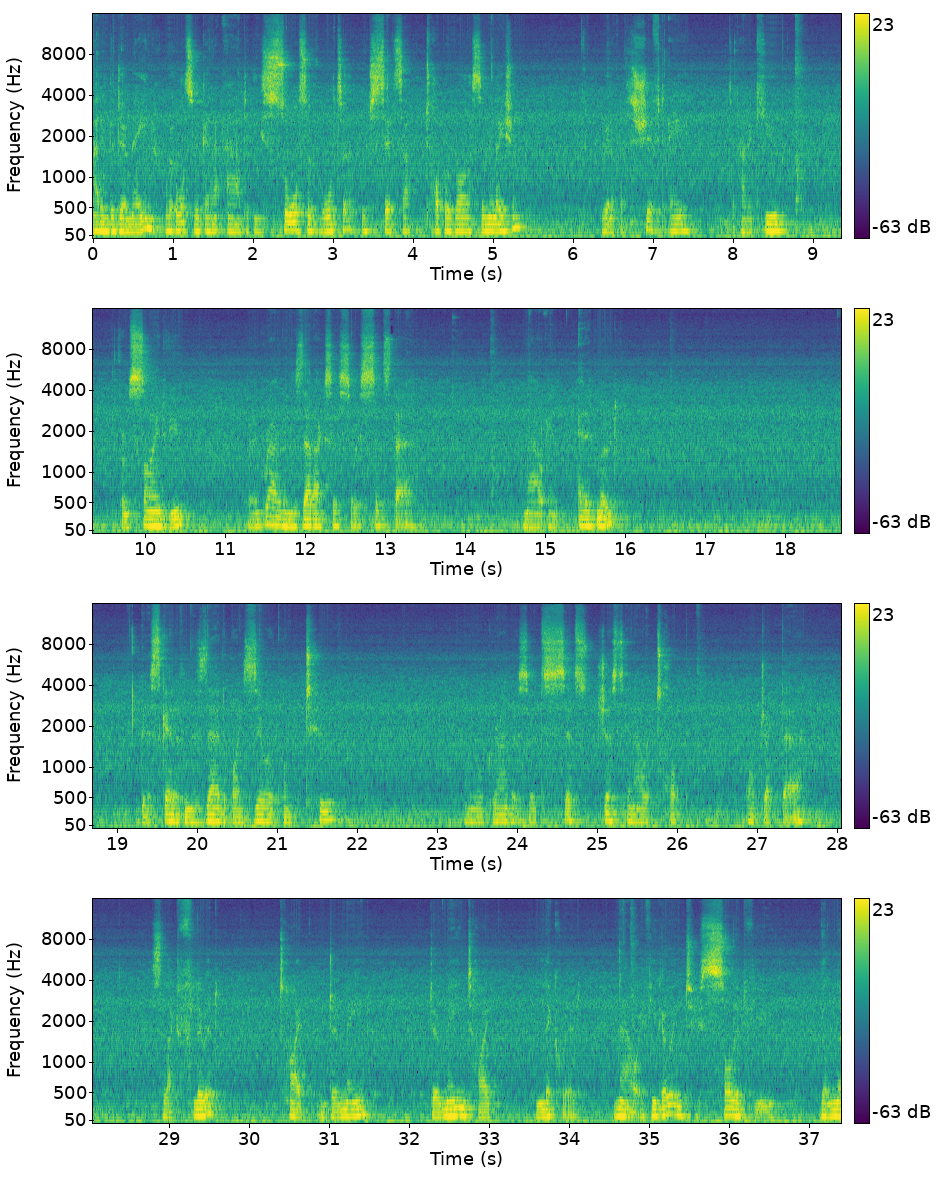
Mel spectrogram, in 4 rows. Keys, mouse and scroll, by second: 6.5 shift+a, 8.9 KP_3, 10.2 g, 12.4-13.0 scroll up 3, 13.2 shift+middle click, 14.5 q, 17.2 Tab, 19.4 s, 22.0 Tab, 22.6 g, 25.0 middle click, 26.2 z, 28.2 click, 28.7 click, 29.7 click, 31.4 click, 34.4 click, 34.4 KP_0, 35.0 z.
